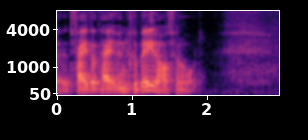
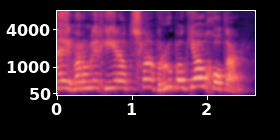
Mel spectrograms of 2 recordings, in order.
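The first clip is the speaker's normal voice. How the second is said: fast, high, louder urgent wake-up call; urgent sailors; 12 semitones higher, 5 dB louder than usual. Acted. Ship captain rouses sleeping Jona, urgent and fast. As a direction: shake him awake, rushed and pressing.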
